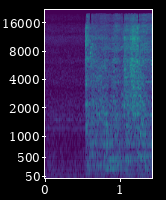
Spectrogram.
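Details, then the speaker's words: 1979 Cadillac Eldorado with an Oldsmobile 350 V8, sitting 14 years, very cold, spark confirmed: quiet, then a sudden rough burst as the engine catches and stumbles without settling; crank no-start, trying to fire, battery possibly weak. "She wants to. She's getting tight on me. Now, she's starting to feel out the carburetor."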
